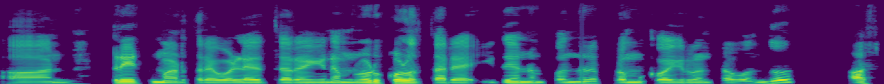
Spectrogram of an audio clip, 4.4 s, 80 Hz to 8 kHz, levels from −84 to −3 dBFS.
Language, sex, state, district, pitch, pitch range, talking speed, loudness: Kannada, male, Karnataka, Bijapur, 130 Hz, 125-140 Hz, 165 wpm, -18 LUFS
